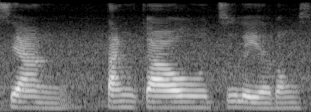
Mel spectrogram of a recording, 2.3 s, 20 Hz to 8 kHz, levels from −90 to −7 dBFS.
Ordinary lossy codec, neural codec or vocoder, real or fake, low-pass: none; none; real; 7.2 kHz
